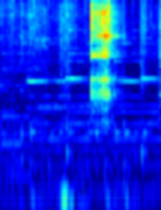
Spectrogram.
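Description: A metal pot clatters and clinks as squash and coconut milk go into a stew of ginataang kalabasa, with a few sharp knocks and a louder burst of scraping clatter midway.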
